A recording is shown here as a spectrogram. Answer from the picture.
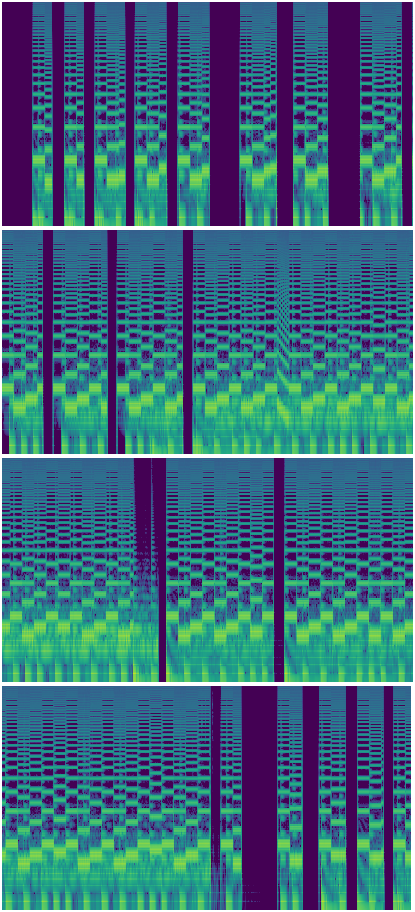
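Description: Serum software synth playing a sawtooth wave whose pitch steps up and down in a fast repeating arpeggio pattern, drawn on an LFO sent to the oscillator's semitones. For the first twelve seconds it plays in short runs broken by brief gaps. After that it runs continuously with a deep bass note underneath, cutting out briefly twice.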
